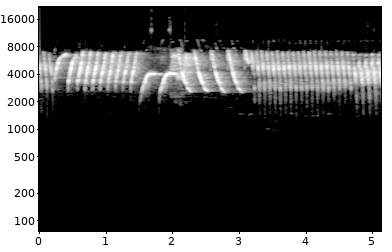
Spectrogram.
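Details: Canary masteran song to coax lazy canaries into ngekek: rising arched whistles repeated rapidly, two clear bell-like notes, then a long buzzy pulsing trill to the end.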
